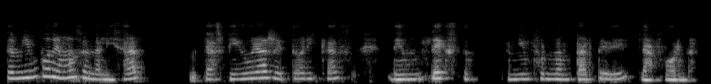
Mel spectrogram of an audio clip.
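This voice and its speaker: A woman teacher explains poetic rules step by step, stopping now and then to think aloud. Her voice sits a little high, with a gravelly, husky edge. The recording sounds dull and lo-fi. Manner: clear explanatory pace with thinking-aloud pauses. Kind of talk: recorded literature lesson.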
